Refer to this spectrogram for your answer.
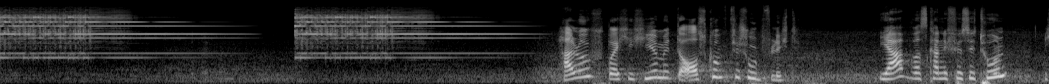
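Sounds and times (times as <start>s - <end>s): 
telephone ringing after a number is dialed: 0.0s - 5.5s
speech: 5.6s - 8.1s, 8.8s - 10.4s.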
